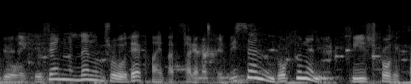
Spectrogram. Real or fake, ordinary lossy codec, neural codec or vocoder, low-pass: fake; Opus, 32 kbps; codec, 16 kHz, 1 kbps, X-Codec, HuBERT features, trained on balanced general audio; 7.2 kHz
